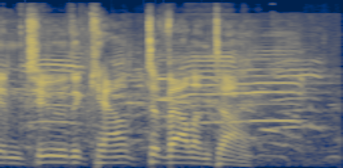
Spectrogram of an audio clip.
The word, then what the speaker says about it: Valentine: She just said last name pronounced like the holiday.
